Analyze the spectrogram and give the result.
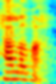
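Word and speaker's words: حلوى: अरबी में इसी की प्रोनाउंसिएशन जो है वो है हलवा। हलवा जरा हे से बोलते हैं ना, तो वो प्रोनाउंसिएशन डिफरेंट है, मकसद एक ही है, मीठा, स्वीट, खूबसूरत।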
